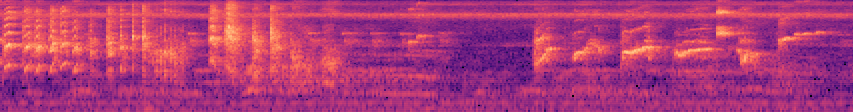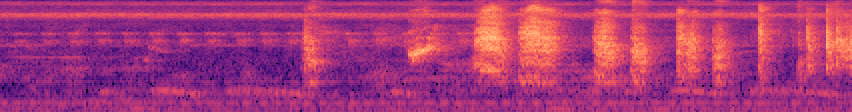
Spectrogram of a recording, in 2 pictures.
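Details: Long-tailed shrike, promoted as a potential contest champion, giving harsh squawky bursts and buzzy chatters broken by brief silences, with louder scratchy clusters near the start and end, a constant low hum underneath.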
